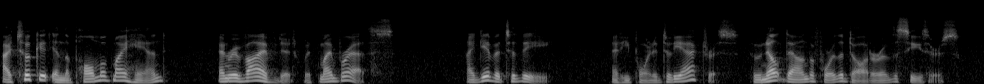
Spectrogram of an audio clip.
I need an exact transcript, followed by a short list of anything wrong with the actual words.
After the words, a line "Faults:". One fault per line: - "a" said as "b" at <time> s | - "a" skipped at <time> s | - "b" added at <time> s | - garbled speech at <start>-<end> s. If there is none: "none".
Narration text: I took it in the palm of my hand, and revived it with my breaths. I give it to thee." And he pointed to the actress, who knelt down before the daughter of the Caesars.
I took it in the palm of my hand, and revived it with my breaths. I give it to thee." And he pointed to the actress, who knelt down before the daughter of the Caesars.
Faults:
none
